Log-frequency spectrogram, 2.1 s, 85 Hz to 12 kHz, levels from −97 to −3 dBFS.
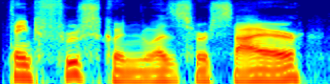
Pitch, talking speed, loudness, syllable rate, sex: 100 Hz, 145 wpm, -20 LUFS, 3.3 syllables/s, male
